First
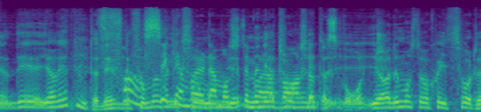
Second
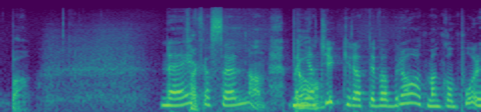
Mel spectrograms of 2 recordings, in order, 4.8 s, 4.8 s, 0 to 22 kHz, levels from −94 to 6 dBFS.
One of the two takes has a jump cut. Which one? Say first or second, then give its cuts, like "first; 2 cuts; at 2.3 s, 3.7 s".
second; 1 cut; at 2.0 s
